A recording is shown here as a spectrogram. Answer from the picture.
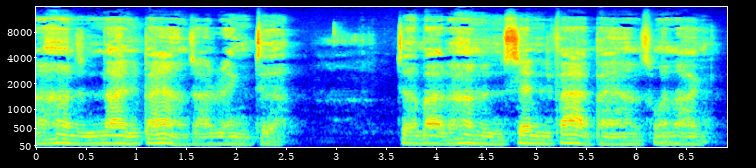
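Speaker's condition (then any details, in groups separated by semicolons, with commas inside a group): Parkinson's; about 5 years since onset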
